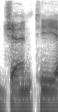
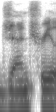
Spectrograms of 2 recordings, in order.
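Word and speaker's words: Jeanty: Obviously the guy Ashton how you say it, Genty. I said Gentry last Wednesday, and somebody gave me shit in the chat box, whatever.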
